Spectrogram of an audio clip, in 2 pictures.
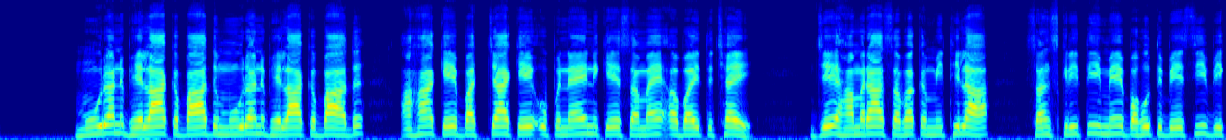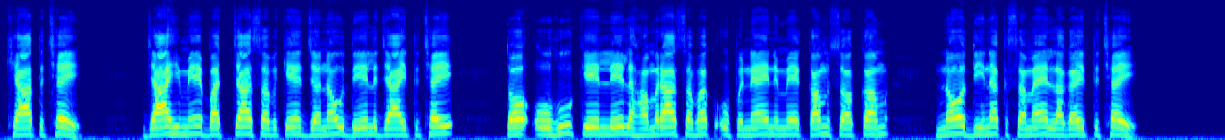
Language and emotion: Maithili, neutral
